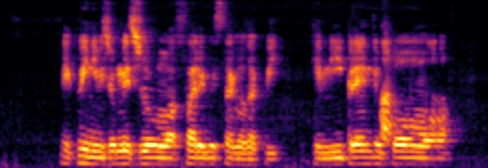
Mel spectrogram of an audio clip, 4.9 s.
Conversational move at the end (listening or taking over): listening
